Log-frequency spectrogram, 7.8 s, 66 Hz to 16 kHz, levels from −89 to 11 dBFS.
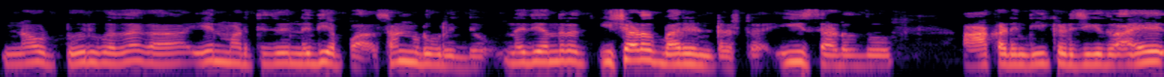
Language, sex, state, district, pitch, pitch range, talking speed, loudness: Kannada, male, Karnataka, Bijapur, 180 Hz, 170-200 Hz, 175 wpm, -21 LUFS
